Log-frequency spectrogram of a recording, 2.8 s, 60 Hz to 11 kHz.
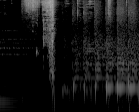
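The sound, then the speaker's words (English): Paper being ripped into small pieces of about 2 inches for compost: a loud tear followed by a quick series of shorter rips and rustles, with no voices. “Anyways, I'm gonna get down to about like 2-inch pieces and put them all in there.”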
